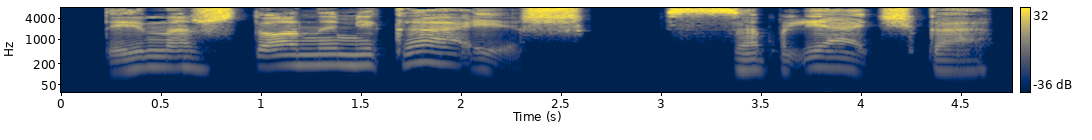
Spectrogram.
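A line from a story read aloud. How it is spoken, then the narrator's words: Furious, through gritted teeth. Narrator (Russian): разъяренно процедил он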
